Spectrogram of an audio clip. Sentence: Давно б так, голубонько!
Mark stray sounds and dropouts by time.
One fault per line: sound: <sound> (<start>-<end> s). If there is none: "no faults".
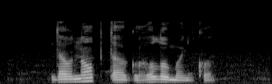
no faults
